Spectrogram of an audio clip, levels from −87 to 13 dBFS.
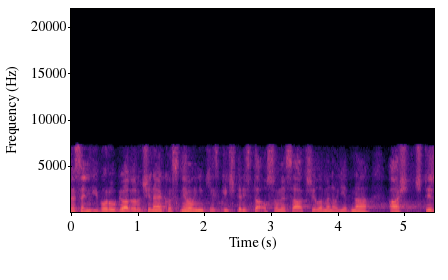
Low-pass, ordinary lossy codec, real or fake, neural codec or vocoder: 7.2 kHz; AAC, 48 kbps; fake; codec, 16 kHz, 1.1 kbps, Voila-Tokenizer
